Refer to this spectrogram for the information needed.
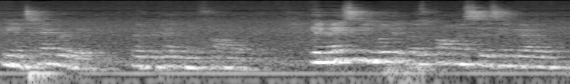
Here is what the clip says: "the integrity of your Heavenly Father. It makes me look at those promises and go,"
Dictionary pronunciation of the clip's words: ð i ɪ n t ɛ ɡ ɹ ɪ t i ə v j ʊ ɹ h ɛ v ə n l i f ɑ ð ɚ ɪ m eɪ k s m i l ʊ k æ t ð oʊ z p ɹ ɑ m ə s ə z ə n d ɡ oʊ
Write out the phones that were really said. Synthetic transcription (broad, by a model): ð i ɪ n t ɛ ɡ ɹ ɪ t i ə v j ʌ ɹ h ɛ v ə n i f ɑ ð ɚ ɪ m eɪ s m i l ʊ k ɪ t ð oʊ z p ɹ ɑ m ə s ə z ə n ɡ oʊ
